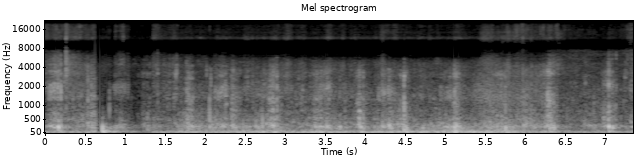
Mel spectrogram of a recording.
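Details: Friesian horses and foals chewing hay, a continuous low crunching and grinding with a few sharper clicks standing out.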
